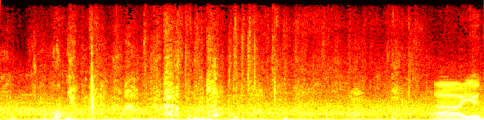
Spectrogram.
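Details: Rough play between an adult Boxer named Rex and a puppy named Sammie; low growls and short yips amid scuffling, a person's voice near the end.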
